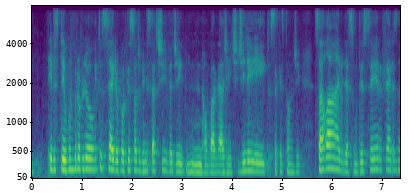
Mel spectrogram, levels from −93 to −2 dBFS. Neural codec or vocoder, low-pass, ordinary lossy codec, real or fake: codec, 16 kHz in and 24 kHz out, 0.6 kbps, FocalCodec, streaming, 4096 codes; 7.2 kHz; AAC, 48 kbps; fake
